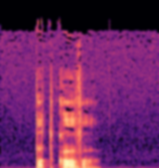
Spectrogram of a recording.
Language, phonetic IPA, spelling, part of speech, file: Polish, [pɔtˈkɔva], podkowa, noun, Pl-podkowa.ogg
